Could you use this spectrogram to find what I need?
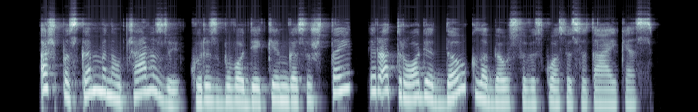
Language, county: Lithuanian, Alytus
